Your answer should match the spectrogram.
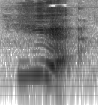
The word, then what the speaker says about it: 月: Yue. We pronounce the yue, two meaning, moon or month.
